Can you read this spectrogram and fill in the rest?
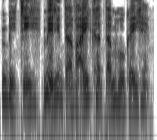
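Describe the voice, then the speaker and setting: A woman voicing an ailing, gentle mother in a cartoon story, with a soft and motherly manner. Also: low-pitched, unhurried, breathy edge, dry recording, voice pushed down, full character voice. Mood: weary, gentle. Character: ailing, gentle, supportive middle-aged mother.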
